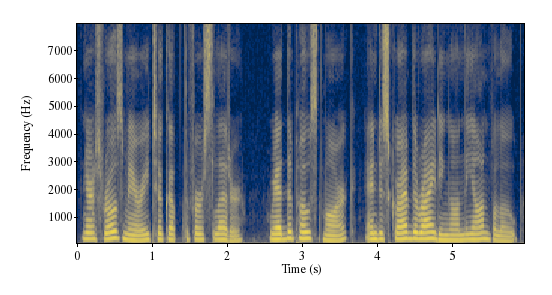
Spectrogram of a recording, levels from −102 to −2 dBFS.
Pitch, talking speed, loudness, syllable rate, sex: 210 Hz, 170 wpm, -17 LUFS, 5.4 syllables/s, female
